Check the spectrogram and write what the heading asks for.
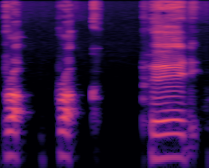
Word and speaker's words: Brock Purdy: Is it Brock Purdy? Is that how you pronounce his name? – For the 49ers? Yeah.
